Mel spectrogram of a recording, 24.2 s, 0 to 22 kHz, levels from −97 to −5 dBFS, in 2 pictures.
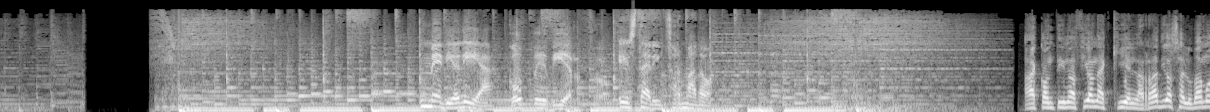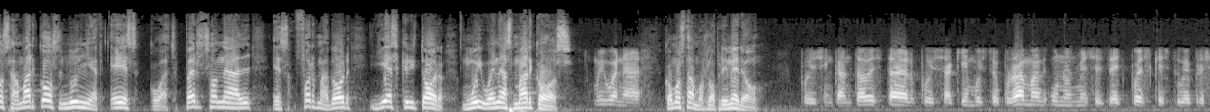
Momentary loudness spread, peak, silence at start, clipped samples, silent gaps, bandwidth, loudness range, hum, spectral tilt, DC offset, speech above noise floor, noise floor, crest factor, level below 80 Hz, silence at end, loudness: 15 LU; 0 dBFS; 0 s; under 0.1%; 0.92-0.99 s, 1.17-1.45 s; 15.5 kHz; 7 LU; none; -4.5 dB/octave; under 0.1%; 22 dB; -36 dBFS; 14 dB; -22 dBFS; 0 s; -14 LUFS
